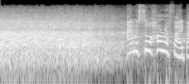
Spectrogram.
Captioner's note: laughing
